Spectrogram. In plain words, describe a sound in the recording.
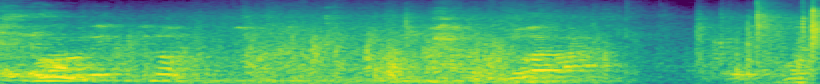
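Young men chatter and shout in an echoing room.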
